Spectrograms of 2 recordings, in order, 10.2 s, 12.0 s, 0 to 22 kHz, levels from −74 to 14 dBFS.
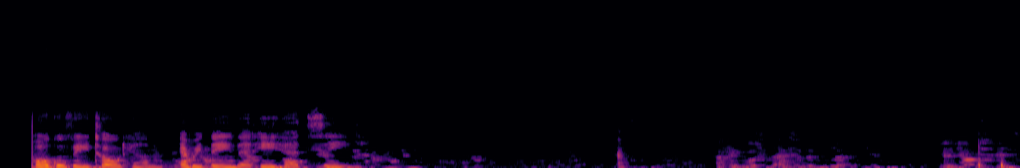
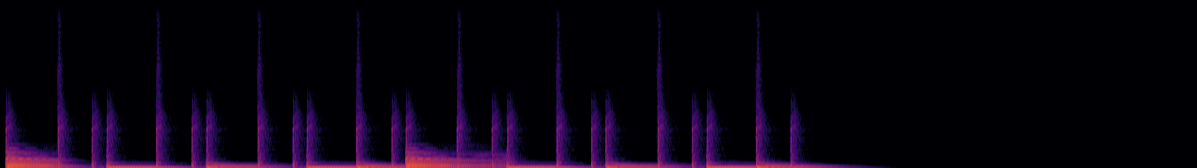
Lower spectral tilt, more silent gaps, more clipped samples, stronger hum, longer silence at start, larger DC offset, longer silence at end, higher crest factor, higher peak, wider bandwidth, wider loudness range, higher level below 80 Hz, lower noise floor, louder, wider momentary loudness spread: about the same, -7 dB/octave vs -7 dB/octave; neither; neither; neither; first, 0.3 s vs 0.05 s; neither; second, 0.05 s vs 3.5 s; about the same, 22 dB vs 20 dB; first, -6 dBFS vs -12 dBFS; second, 7.4 kHz vs 14 kHz; first, 23 LU vs 6 LU; second, -46 dBFS vs -34 dBFS; second, -69 dBFS vs -83 dBFS; first, -25 LUFS vs -31 LUFS; first, 24 LU vs 13 LU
